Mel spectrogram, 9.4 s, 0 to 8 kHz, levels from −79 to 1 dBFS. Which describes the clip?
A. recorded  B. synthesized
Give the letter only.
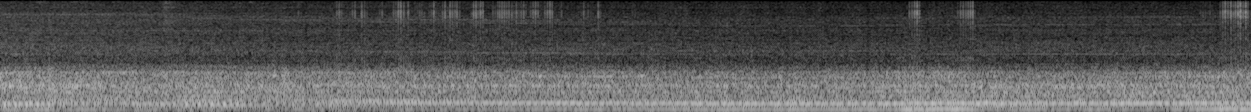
B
